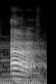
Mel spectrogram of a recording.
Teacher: huruf vokal a dikatakan sebagai huruf vokal Tengah bentuk mulut disebut tidak bundar strukturnya terbuka karena saat kita mengucapkan tidak ada mulut bergerak dan terbuka seluruhnya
